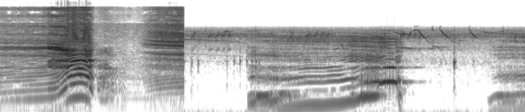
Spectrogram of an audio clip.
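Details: Cattle mooing with a loud wavering bellow, a pause, then a long low moo gliding upward and a short low call at the end.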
